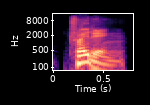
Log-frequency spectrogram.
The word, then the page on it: trading: British English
